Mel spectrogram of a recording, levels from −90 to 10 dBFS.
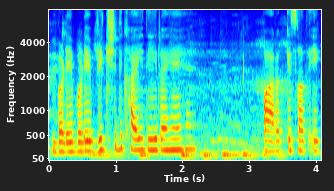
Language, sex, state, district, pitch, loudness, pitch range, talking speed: Hindi, female, Chandigarh, Chandigarh, 195 Hz, -15 LUFS, 130-215 Hz, 160 wpm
